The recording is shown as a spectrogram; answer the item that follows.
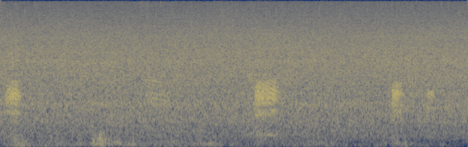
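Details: Cow moose near a lured five-point bull in Tokke, Norway, giving short nasal bleats at wide intervals, three brief calls over steady low rumbling background noise.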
